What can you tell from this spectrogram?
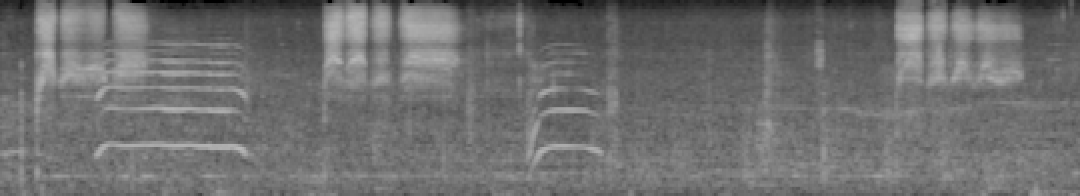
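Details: Two cats calling to their feeder for food; two long clear meows, the second shorter and arched, followed by fainter meow attempts, with rustling and scuffling sounds in between.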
